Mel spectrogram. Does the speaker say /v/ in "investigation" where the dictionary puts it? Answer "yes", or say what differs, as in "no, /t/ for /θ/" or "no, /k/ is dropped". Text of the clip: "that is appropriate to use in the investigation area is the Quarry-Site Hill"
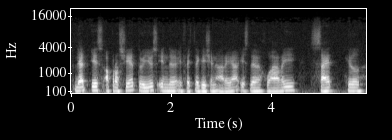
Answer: no, /f/ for /v/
